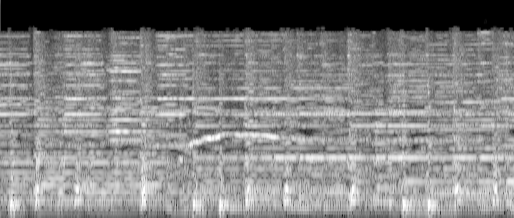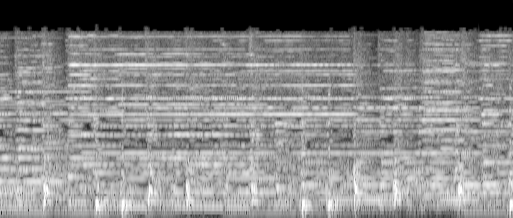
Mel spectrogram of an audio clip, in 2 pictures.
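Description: Live acoustic band music: strummed acoustic guitars keep a steady rhythm under long held melody notes.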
